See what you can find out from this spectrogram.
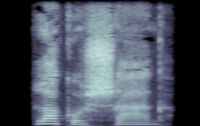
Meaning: population (people living within a political or geographical boundary)
- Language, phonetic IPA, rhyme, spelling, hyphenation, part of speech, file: Hungarian, [ˈlɒkoʃːaːɡ], -aːɡ, lakosság, la‧kos‧ság, noun, Hu-lakosság.ogg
